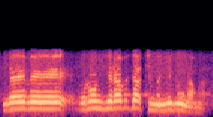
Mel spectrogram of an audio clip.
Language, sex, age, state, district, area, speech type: Bodo, male, 45-60, Assam, Chirang, urban, conversation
